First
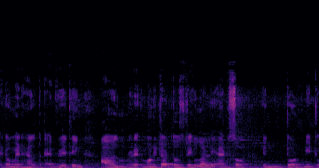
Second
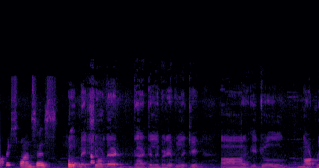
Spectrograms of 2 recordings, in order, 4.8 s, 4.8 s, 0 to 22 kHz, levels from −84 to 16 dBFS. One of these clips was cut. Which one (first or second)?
second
